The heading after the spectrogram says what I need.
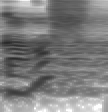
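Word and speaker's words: ق: has no dot and this letter is a lighter letter. Calf is a lighter letter. So we don't read it with heavy sound. We will read it lightly like cough cough.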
